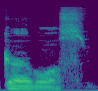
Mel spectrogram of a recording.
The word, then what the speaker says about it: Goebbels: I'm going to call him Gobbles. It's actually Goebbels.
